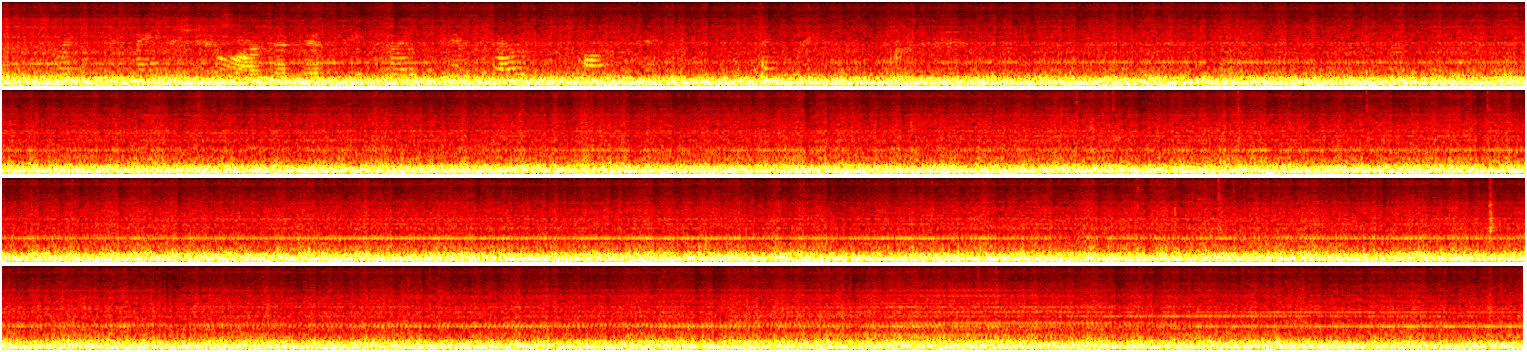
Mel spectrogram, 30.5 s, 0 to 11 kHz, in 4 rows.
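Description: Boeing 777-200 jet engines and airframe heard from inside the cabin during the takeoff roll, a loud steady roar with a thin high whine running through it, as the airliner accelerates and lifts off.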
